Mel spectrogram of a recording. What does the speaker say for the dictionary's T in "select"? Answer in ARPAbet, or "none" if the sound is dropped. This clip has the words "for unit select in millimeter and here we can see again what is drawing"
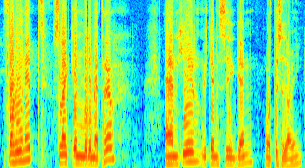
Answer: none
